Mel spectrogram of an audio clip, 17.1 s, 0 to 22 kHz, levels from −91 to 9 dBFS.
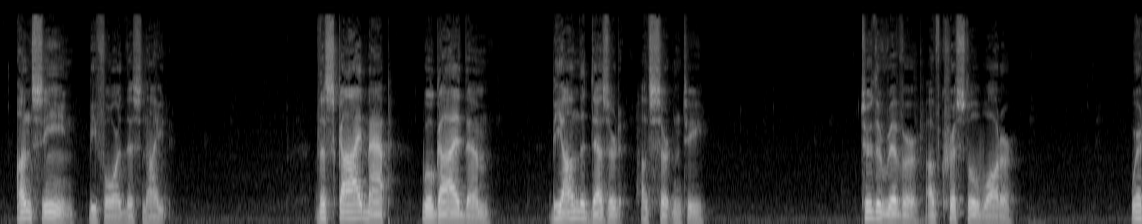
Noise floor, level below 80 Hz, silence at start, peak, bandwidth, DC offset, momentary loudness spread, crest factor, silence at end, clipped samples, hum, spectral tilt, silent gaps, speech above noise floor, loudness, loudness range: -68 dBFS; -58 dBFS; 0.25 s; -6 dBFS; 16 kHz; under 0.1%; 13 LU; 20 dB; 0 s; under 0.1%; none; -5.5 dB/octave; none; 44 dB; -25 LUFS; 10 LU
